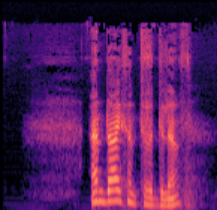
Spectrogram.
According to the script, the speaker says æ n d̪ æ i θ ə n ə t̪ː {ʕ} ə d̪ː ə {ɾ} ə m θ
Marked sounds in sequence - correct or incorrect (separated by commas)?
incorrect, incorrect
